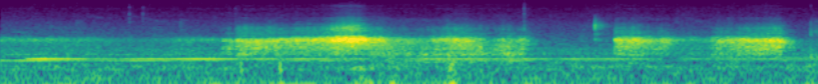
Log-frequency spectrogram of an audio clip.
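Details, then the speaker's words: Doppler ultrasound of a deep vein in a live demonstration: soft whooshing swelling and fading in slow waves over a steady hum; normal phasic venous flow varying with breathing, unlike pulsatile arterial flow. "Entonces, por ejemplo, ese es un flujo venoso en una vena profunda que es completamente normal."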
